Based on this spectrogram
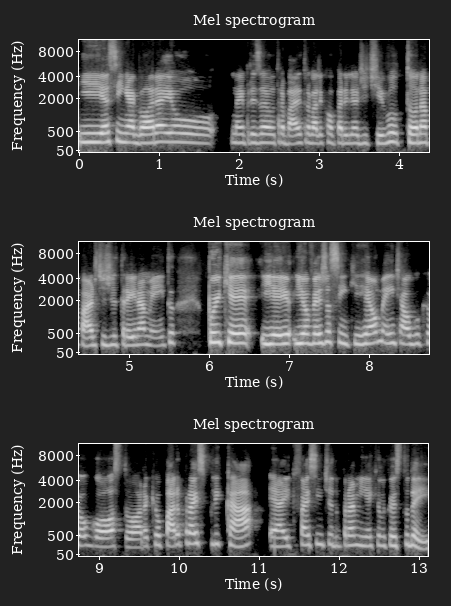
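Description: A woman with a plain, everyday voice talks at a fairly quick pace and a fairly high pitch, with fairly even intonation and hardly any pauses, in a very clean recording with a silent background and a dry, close sound with no echo. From São Paulo, Brazil. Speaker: speech therapist, audiologist. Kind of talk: casual chat.

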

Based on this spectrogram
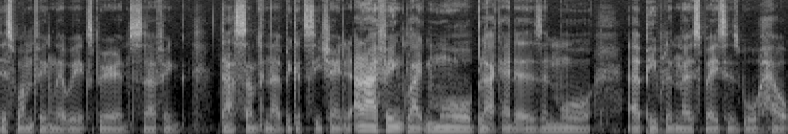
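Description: A man with a London accent speaks at a fairly quick pace in a very deep, low pitch. His intonation is fairly even, and the recording is very clean with a silent background. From Bromley, south-east London, England. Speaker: music journalist and writer. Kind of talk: podcast interview, casual discussion.

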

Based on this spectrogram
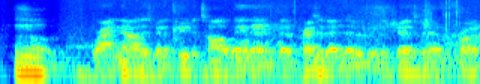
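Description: A man speaks at a fairly low pitch and a fairly quick pace over noticeable background noise. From Jamaican heritage, UK. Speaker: podcast co-host. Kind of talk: casual chat.

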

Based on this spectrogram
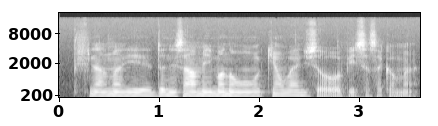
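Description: A man at medium pitch with a dark, mellow tone, very fast and monotone, flat in intonation, in a very clean recording with a silent background. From Quebec, Gaspésie (Carleton). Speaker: oyster farmer. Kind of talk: casual chat. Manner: halting.

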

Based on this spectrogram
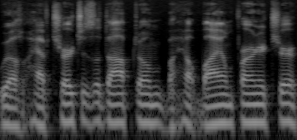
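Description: A man's fairly low voice at a moderate pace, with monotone, flat intonation and dry, close sound with no echo. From US South, Memphis, Tennessee. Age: 60s. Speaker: community revitalization consultant. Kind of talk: interview.

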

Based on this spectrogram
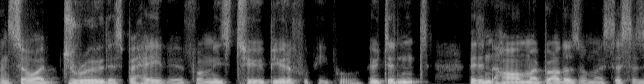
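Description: Fairly even, fairly low-pitched male speech in a West Midlands accent at a moderate pace, on a very clean recording with a silent background. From England (Shropshire, Shrewsbury). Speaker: trauma work client. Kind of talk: testimony.

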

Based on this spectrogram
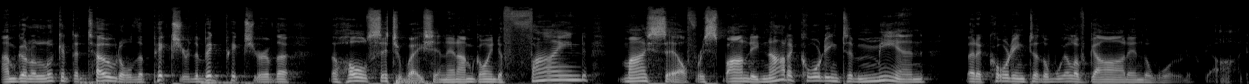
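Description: A man talks at a moderate pace in a normal speaking voice, medium in pitch. His intonation is lively, and his loudness swings widely. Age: 60s. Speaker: bishop, church leader. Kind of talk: casual religious conversation. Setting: church office, streamed online.

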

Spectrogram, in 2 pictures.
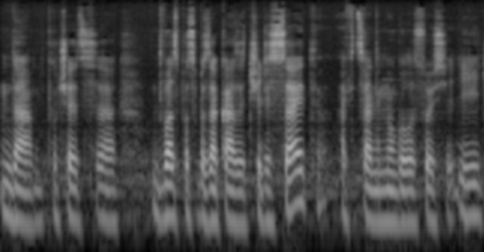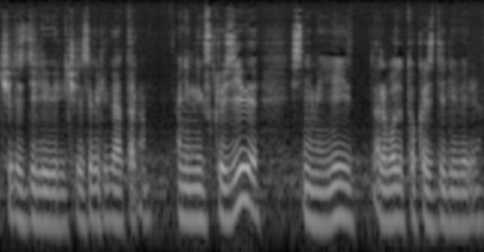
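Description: Against noticeable background noise, a man speaks at a very fast pace with fairly even intonation. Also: medium pitch for a man. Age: 20s. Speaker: data analyst and dark kitchen owner. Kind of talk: interview. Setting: office. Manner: halting, many fillers.

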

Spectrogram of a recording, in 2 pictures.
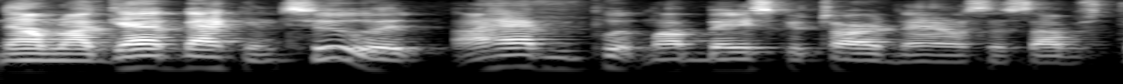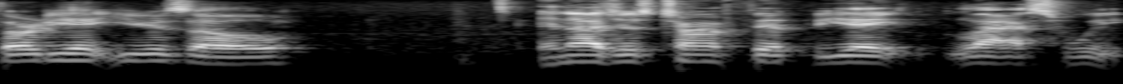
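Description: With an American accent, a man talks at a moderate pace in a fairly low pitch, using ordinary pitch variation. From Michigan. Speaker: musician and DJ. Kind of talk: interview. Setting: studio.

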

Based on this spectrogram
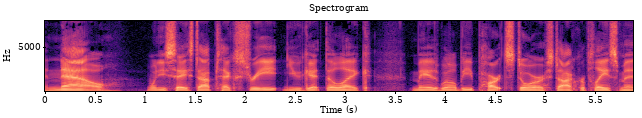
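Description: On a very clean recording with a silent background and a dry, close sound with no echo, a man with an American accent and a very deep, low pitch speaks at a fairly slow pace in a bright, sharp tone with fairly even intonation. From New York. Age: 30s. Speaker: amateur rallycross driver. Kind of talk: casual chat.

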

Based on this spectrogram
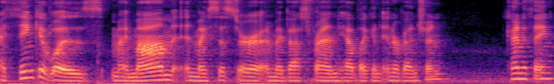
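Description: A woman speaks with a Chicago accent. Her pitch is very deep and low. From Chicago, North Side. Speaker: recovering addict. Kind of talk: testimony.

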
